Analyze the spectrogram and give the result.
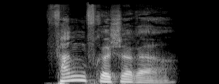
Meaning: inflection of fangfrisch: 1. strong/mixed nominative masculine singular comparative degree 2. strong genitive/dative feminine singular comparative degree 3. strong genitive plural comparative degree
- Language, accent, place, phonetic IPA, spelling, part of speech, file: German, Germany, Berlin, [ˈfaŋˌfʁɪʃəʁɐ], fangfrischerer, adjective, De-fangfrischerer.ogg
